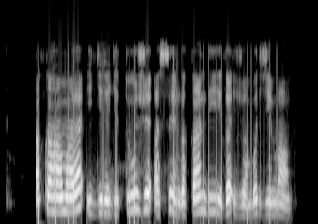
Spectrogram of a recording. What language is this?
Kinyarwanda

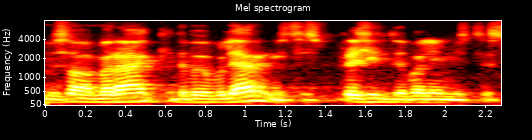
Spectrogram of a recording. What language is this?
Estonian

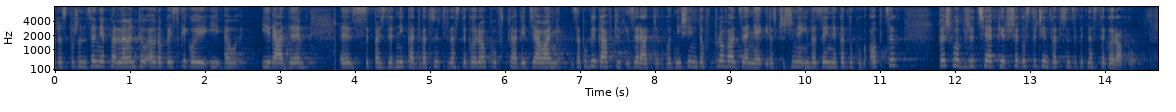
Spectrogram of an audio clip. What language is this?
Polish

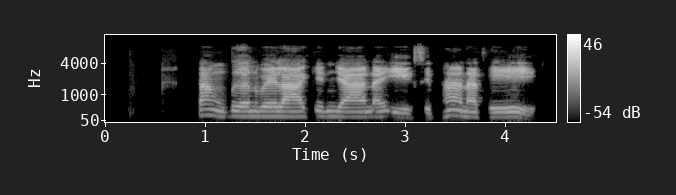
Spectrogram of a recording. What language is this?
Thai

